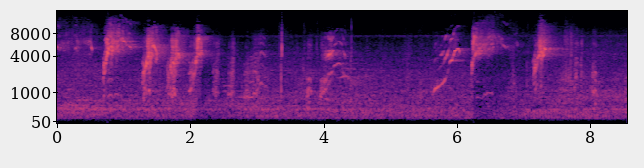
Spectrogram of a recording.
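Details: Hungry baby monkey Lucie pleads for milk with shrill, rising squeals, some sweeping upward, others short and clipped, coming in quick uneven bursts throughout.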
